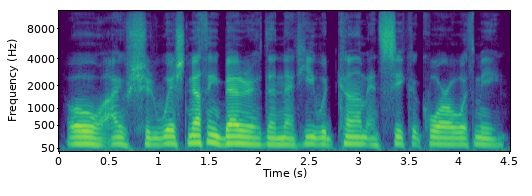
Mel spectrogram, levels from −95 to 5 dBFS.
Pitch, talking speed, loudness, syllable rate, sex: 115 Hz, 225 wpm, -17 LUFS, 4.6 syllables/s, male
